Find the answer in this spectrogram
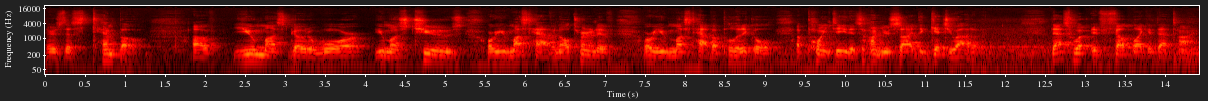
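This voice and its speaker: Slow-ish, fairly even delivery from a man with an American accent at a fairly low pitch, with audible room echo and noticeable background noise. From US, central Pennsylvania (Huntingdon). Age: 60s. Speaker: grandfather interviewed for oral history. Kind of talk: oral history interview. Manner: halting, with fillers and restarts.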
